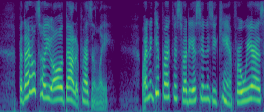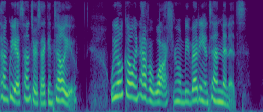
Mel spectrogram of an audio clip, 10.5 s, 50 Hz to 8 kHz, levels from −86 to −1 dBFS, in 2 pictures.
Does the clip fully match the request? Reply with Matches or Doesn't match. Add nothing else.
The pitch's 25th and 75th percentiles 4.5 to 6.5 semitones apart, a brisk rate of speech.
Matches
